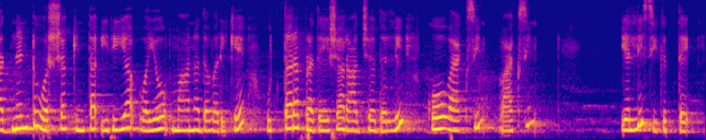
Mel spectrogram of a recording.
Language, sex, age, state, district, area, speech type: Kannada, female, 18-30, Karnataka, Bangalore Rural, rural, read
